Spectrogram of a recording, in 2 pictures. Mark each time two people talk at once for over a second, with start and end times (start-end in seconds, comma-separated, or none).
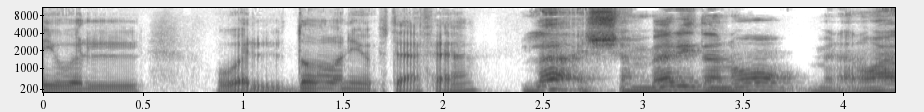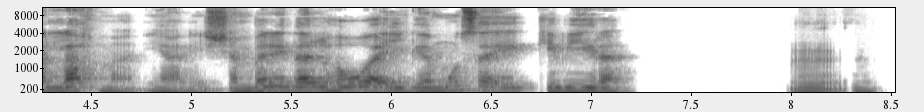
none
